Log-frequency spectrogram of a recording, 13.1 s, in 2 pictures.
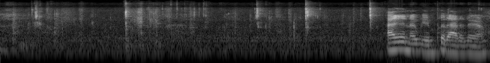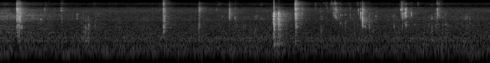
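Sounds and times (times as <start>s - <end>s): person chewing and lip-smacking: 2.4s - 5.1s, 8.7s - 12.6s.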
